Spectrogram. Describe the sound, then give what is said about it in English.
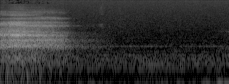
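A deep breath, heard as a single breathy rush of air lasting under a second, followed by near silence with only faint low hiss. “take a deep breath in Take a deep breath out.”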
